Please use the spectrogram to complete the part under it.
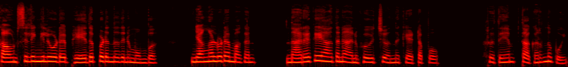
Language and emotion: Malayalam, sad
